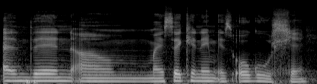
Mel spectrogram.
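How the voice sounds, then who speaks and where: A young woman from South Africa speaks in a low voice, patiently explaining sounds as a guest in a casual chat. She talks as a teacher would, calm and easy. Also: unhurried. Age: young adult. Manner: patient, explains pronunciation, laughs easily. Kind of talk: casual interview.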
